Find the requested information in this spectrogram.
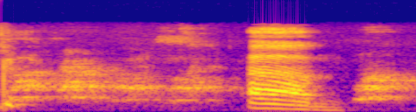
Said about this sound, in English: Dog's barking.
